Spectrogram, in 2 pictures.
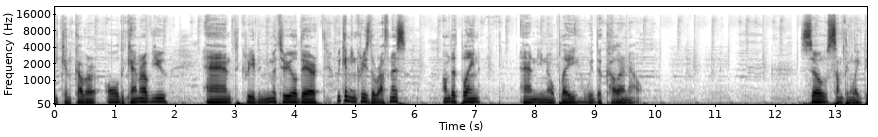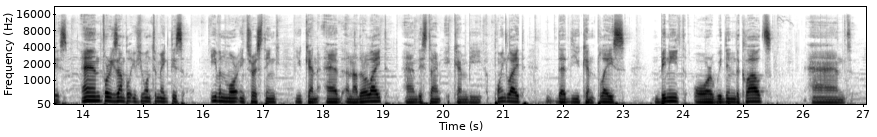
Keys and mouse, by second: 1.1 Tab, 2.7 click, 4.6 click, 15.8 shift+a, 21.4 g, 21.8 shift+z, 22.8 click, 23.0 g, 23.1 z, 23.9 click, 25.5-27.0 drag, 26.4 KP_0.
